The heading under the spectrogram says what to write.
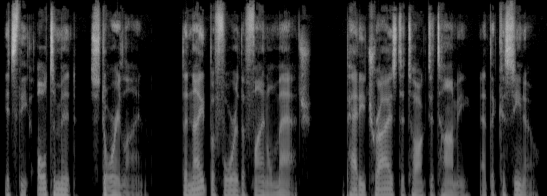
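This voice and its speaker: A man narrating a film recap in a steady, dramatic storytelling manner. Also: deep voice, normal speed, no echo, studio quality. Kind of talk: scripted narration.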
